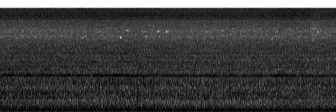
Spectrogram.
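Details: Jeep Grand Cherokee WJ after radiator replacement and timing cover reseal, refilling and bleeding the power steering/hydraulic fan system: steady even idle with faint pump whir, no groan or aeration noise; fluid circulating cleanly, pump not running dry.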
